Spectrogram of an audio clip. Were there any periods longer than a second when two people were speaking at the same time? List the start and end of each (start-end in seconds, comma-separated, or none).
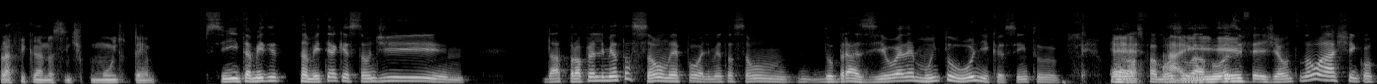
11.1-12.5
